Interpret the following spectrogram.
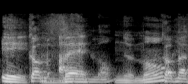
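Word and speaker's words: évènement: Ce mot se prononce donc événement.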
